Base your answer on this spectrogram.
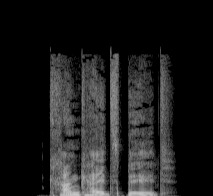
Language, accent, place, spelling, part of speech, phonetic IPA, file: German, Germany, Berlin, Krankheitsbild, noun, [ˈkʁaŋkhaɪ̯t͡sˌbɪlt], De-Krankheitsbild.ogg
- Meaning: 1. syndrome, disorder, disease 2. symptoms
